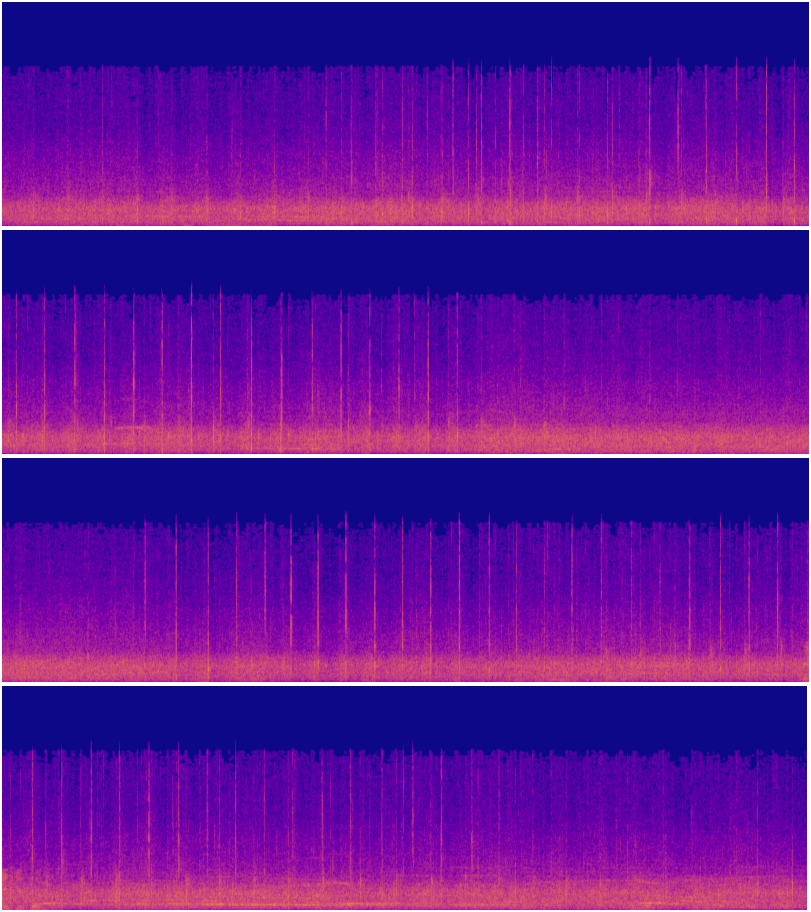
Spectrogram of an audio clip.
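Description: Large audience of members of Congress giving a standing ovation: sustained, dense applause of many hands clapping, with faint voices underneath.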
